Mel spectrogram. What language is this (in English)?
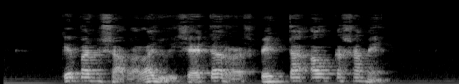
Catalan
